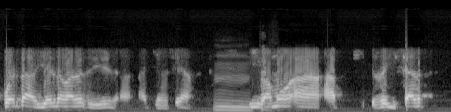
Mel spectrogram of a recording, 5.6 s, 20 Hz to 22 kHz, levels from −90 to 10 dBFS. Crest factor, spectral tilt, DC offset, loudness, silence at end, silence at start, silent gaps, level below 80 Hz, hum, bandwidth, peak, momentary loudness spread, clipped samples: 16 dB; -8 dB/octave; under 0.1%; -18 LUFS; 0.25 s; 0.05 s; none; -54 dBFS; none; 5.8 kHz; 0 dBFS; 11 LU; under 0.1%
